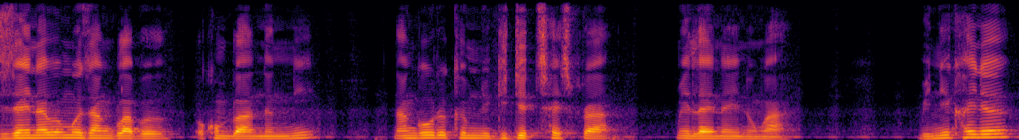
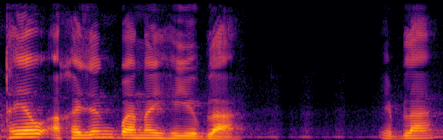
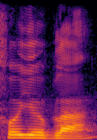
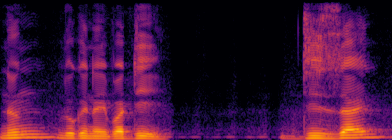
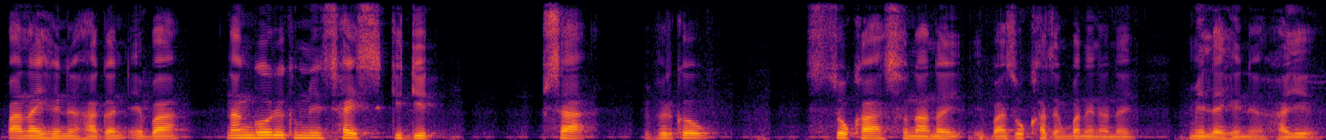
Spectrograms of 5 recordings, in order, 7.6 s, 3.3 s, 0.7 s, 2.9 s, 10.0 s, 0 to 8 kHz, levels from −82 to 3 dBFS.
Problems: none marked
